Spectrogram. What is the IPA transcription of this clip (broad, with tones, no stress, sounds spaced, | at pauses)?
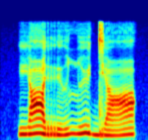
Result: j ɑ˧˥˧ rʲ ɯ˨˩˦ ʎ y˧˥˧ dʲ ɑ˨˩˦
